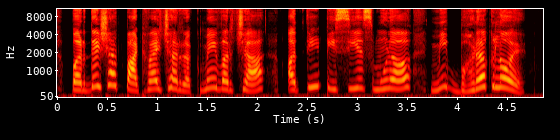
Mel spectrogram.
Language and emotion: Marathi, angry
